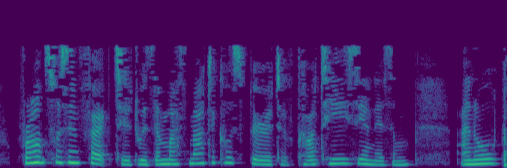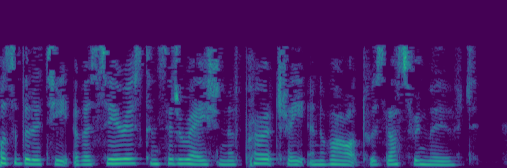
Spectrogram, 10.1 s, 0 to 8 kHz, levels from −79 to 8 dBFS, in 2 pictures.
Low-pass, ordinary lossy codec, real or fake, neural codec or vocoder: 7.2 kHz; MP3, 24 kbps; fake; codec, 16 kHz, 4 kbps, X-Codec, HuBERT features, trained on balanced general audio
